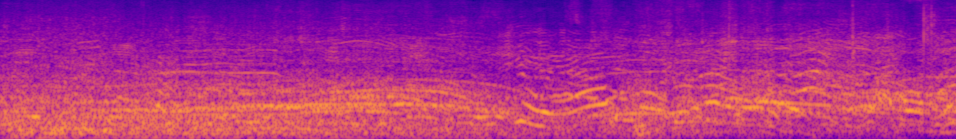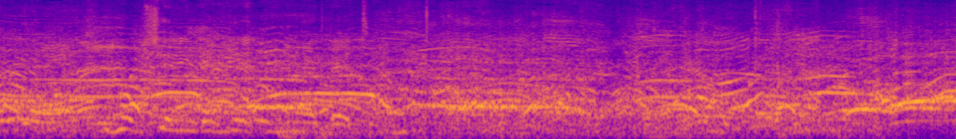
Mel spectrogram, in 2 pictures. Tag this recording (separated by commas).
Speech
